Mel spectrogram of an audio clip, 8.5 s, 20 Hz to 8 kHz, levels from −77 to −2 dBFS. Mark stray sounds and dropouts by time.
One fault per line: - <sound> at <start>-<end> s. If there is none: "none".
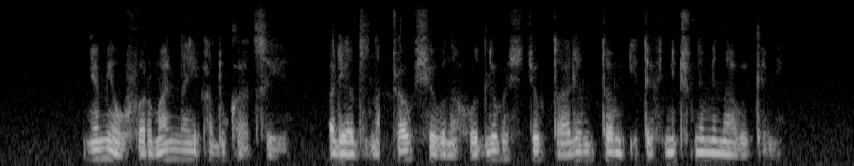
- dropout at 3.8-3.9 s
